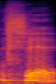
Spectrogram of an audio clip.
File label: "shit", shouts; Best Service; Hyper Dance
